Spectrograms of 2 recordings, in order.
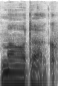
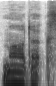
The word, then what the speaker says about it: Marduk: Continuing the theme of serpentine conquest, Marduk's symbolic animal and servant whom he once vanquished is the dragon Mushusu. And Marduk, whose name was likely originally pronounced as Marotuk, was associated with the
